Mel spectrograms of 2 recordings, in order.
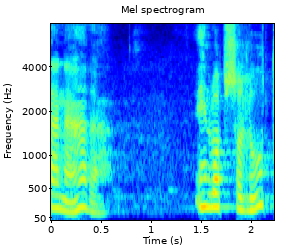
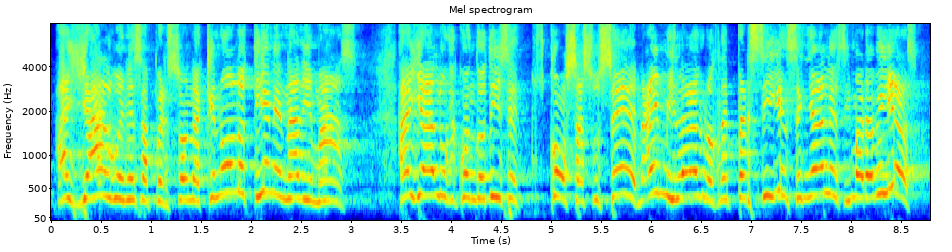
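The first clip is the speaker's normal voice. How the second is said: loud, high impassioned preacher; full-force preaching; 10 semitones higher, 7 dB louder than usual. Acted. Preacher challenging the congregation, at full force. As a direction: drive each phrase out loudly to the congregation.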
